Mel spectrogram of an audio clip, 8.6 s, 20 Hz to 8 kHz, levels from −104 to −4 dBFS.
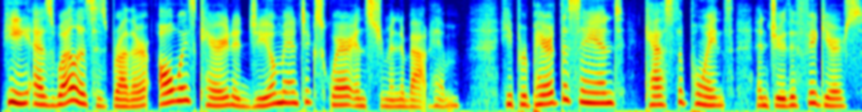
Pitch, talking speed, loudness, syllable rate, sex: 230 Hz, 175 wpm, -17 LUFS, 4.9 syllables/s, female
